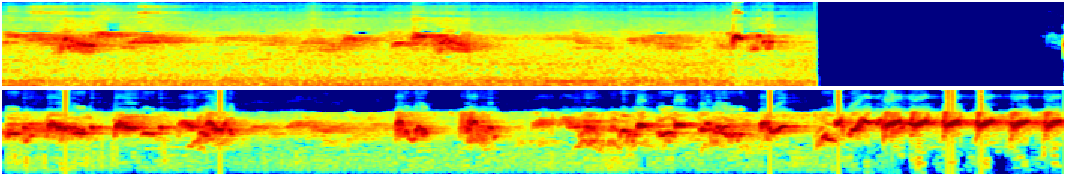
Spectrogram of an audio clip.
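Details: Red-whiskered Bulbul kept in Singapore, keke on command: chattering chirps, a short silent break, then a livelier stream of fast squeaky notes building into rapid repeated chips.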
